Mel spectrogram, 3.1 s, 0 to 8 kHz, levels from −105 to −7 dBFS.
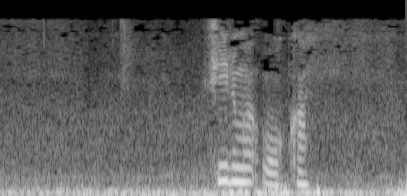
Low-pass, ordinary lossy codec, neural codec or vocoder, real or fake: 7.2 kHz; MP3, 24 kbps; none; real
